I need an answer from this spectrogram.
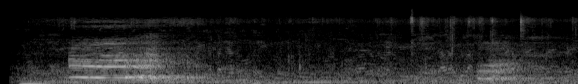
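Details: Bali cattle being bathed, a cow giving one long, steady moo with a rich stack of harmonics lasting about a second, followed by quieter shuffling and a faint second low call near the end.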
